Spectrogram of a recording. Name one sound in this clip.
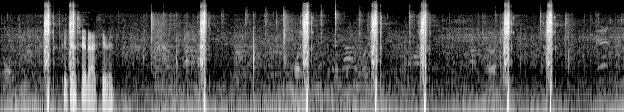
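Rifle shots crack out one at a time outdoors, at an uneven pace.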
